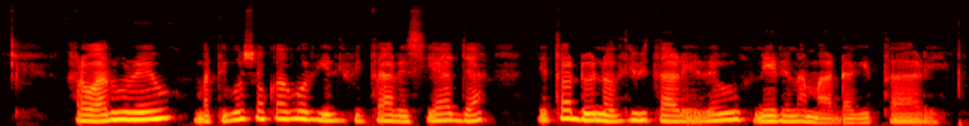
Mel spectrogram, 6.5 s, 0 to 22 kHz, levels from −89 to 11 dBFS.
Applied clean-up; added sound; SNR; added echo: none; none; none; none.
